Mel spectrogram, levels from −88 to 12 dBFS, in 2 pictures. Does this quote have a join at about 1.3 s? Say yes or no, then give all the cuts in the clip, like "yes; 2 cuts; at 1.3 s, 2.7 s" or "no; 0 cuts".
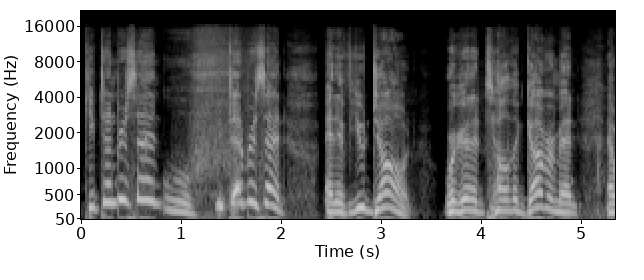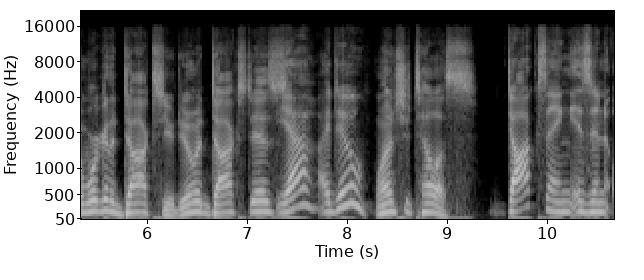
no; 0 cuts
